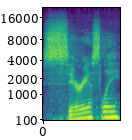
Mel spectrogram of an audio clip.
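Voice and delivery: high, utterly disgusted voice. Retelling the cab driver's reply to the hotel address: imitating a disgusted tone. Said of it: "Just in the most disgusted tone ever".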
